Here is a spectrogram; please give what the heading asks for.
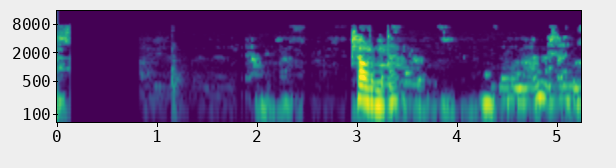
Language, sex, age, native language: Icelandic, female, 50-59, Icelandic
